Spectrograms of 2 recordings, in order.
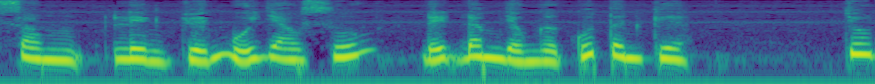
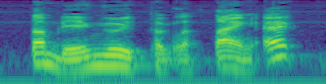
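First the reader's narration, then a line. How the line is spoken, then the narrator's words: Shouting. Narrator (Vietnamese): Diêu Thanh Tuyền quát lên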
